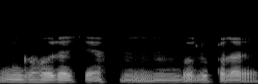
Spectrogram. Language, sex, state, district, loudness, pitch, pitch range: Bengali, male, West Bengal, Paschim Medinipur, -31 LUFS, 105 Hz, 100-110 Hz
